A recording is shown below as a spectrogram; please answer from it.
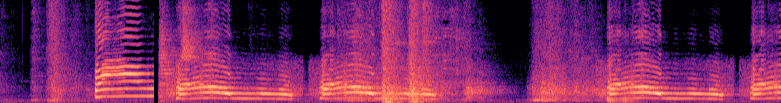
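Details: Real domestic cat meowing repeatedly: a run of long, drawn-out, wavering meows, some overlapping, about five calls in eight seconds with short gaps, loud and close, with a little background rustle.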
